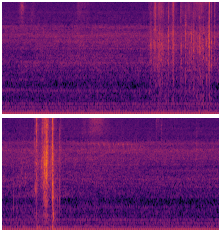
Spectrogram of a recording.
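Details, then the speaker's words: Kenwood Excelon head unit after an added ground wire to cure a buzz: only the engine's even low idle rumble, with no whine or buzz in the audio; normal audio with no alternator buzz. "so far so the buzz sound is gone y'all it's gone i don't hear nothing you guys are genius man"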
